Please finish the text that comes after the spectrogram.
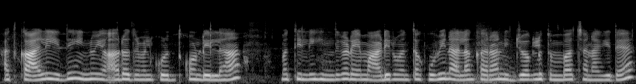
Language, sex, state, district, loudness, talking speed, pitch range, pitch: Kannada, female, Karnataka, Mysore, -20 LUFS, 160 wpm, 220-240 Hz, 230 Hz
